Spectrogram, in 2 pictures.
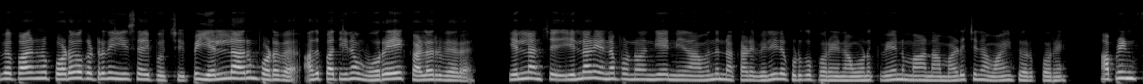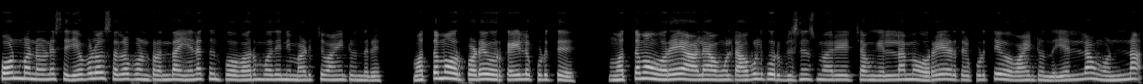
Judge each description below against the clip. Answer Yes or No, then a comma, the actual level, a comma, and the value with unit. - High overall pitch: Yes, high, 225 Hz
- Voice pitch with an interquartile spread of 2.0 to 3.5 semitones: Yes, average, 2.9 semitones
